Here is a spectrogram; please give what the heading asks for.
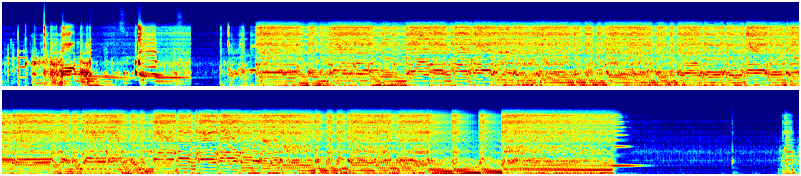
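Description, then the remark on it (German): A high-gain, heavily distorted electric guitar in split-coil mode plays loudly and continuously for about fifteen seconds after a brief pause, then cuts off abruptly, leaving near silence. “Wollen wir den Split-Sound auch nochmal im High-Gain-Modus?”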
